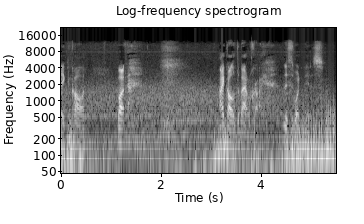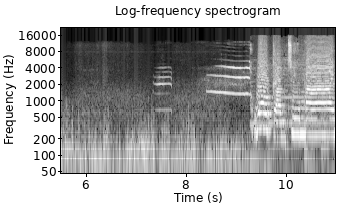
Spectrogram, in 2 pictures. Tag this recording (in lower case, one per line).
people battle cry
